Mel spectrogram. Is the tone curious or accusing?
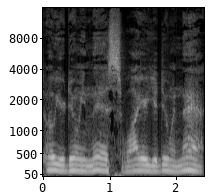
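accusing. It sounds judgmental and accusing.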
